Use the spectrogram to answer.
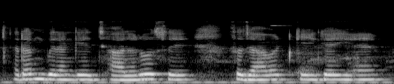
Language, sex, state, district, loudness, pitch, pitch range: Hindi, female, Uttar Pradesh, Lucknow, -15 LUFS, 220 Hz, 210-225 Hz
